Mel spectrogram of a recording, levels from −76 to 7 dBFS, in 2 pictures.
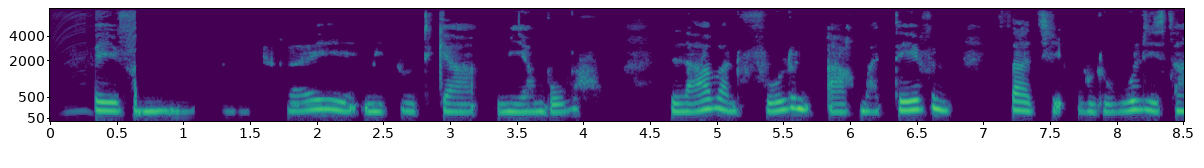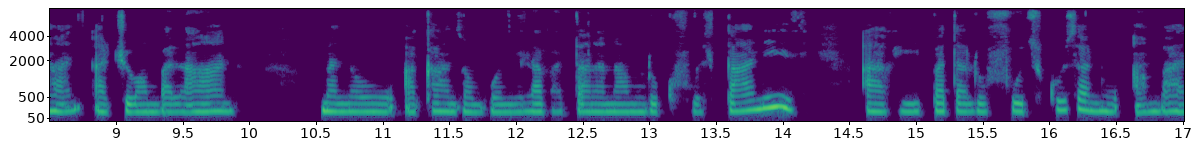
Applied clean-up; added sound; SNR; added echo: none; none; none; none.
